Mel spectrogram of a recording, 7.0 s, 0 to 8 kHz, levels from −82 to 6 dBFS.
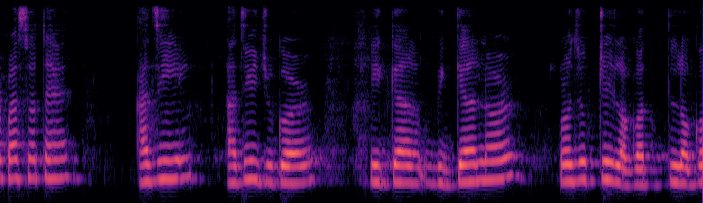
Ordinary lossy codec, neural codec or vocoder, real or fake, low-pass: AAC, 48 kbps; codec, 16 kHz, 4.8 kbps, FACodec; fake; 7.2 kHz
